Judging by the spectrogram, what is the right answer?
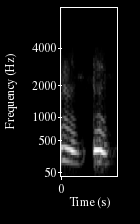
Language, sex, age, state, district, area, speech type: Assamese, female, 60+, Assam, Charaideo, rural, conversation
